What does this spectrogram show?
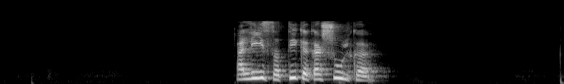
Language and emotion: Russian, angry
